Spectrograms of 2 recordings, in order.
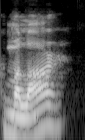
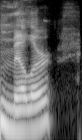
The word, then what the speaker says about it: Millar: It's actually Miller. Phonetically, it looks like Millar. And yeah, a lot of people made that mistake. But Mark Miller. He's written quite a few different comic book That's really Miller? – Yeah. He's Scottish, so it's pronounced Miller. It looks like Millar, but it's Miller.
